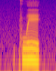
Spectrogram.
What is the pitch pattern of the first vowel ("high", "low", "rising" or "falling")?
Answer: falling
